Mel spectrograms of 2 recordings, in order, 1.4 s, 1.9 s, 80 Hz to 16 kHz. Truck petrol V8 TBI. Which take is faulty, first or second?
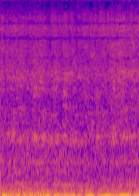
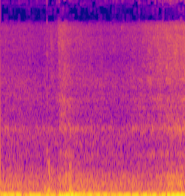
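second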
